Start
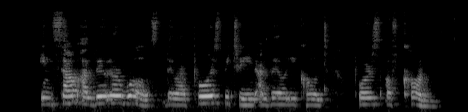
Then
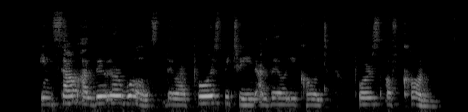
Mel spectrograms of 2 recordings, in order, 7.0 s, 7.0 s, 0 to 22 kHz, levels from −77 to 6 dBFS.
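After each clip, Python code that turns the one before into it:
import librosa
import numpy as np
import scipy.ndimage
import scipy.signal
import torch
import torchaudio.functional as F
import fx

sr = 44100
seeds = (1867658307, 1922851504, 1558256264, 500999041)

y = fx.low_shelf(x, sr, hz=79.0, db=10.0)
y = F.gain(torch.from_numpy(y), -3.0).numpy()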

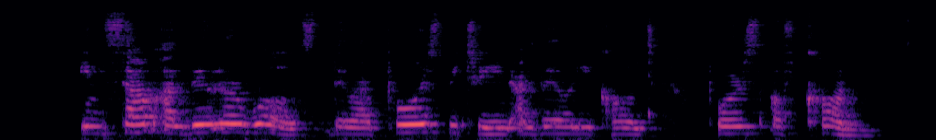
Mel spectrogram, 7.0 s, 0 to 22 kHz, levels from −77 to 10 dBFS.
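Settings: y = x + 0.45 * np.pad(x, (int(2.6 * sr / 1000.0), 0))[:len(x)]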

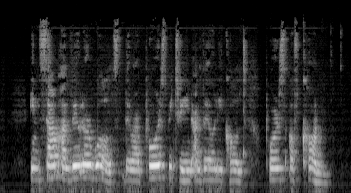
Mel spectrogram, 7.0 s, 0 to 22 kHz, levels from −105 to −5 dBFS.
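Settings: y = fx.bass_treble(x, sr, bass_db=-3, treble_db=-1)
y = F.gain(torch.from_numpy(y), 5.0).numpy()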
